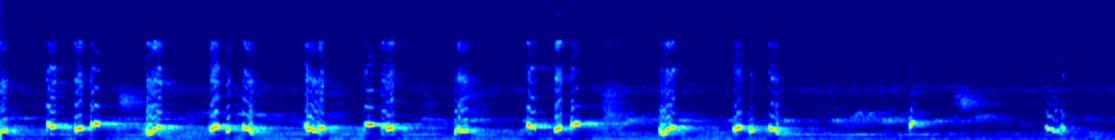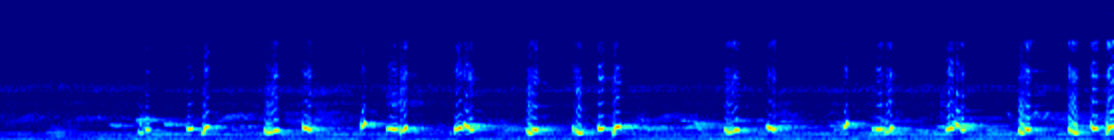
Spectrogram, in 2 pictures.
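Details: {'caption': "Yellow-vented bulbul (trucukan kebo) singing a long, lively 'gacor ropel' lure song meant to make other bulbuls sing: rapid bubbling chirped phrases, repeated several times a second, with a brief pause midway and a faint low hum."}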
